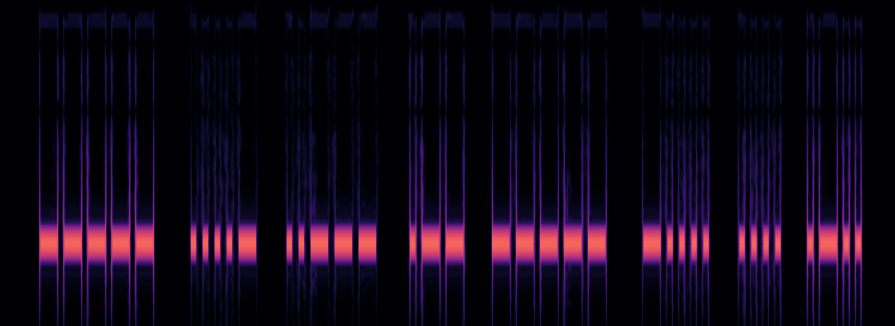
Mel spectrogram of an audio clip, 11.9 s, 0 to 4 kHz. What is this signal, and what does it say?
Morse code, heard as a keyed tone, about 15 wpm, spaced as for 12 wpm, 600 Hz. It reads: 042W06HL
